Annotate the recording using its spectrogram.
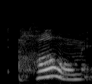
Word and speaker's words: Hoam: Okay, so home, even though it sounds like H-O-M-E, it is H-O-A-M. So it sounds like home, but it's spelled a little bit different.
